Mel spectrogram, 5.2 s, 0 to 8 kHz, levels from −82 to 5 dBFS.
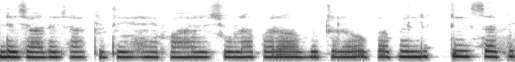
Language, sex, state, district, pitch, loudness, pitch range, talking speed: Magahi, female, Bihar, Gaya, 250 Hz, -17 LUFS, 245-260 Hz, 130 wpm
